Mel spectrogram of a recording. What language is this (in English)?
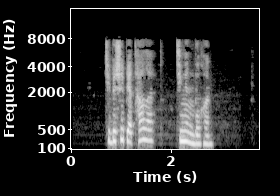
Bashkir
